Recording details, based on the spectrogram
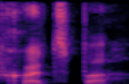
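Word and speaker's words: chutzpah: do um and I would agree you have hutzpah which is not spelled h o o DPA I just want it's it's spelled like chut Spa chuta yeah it's c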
